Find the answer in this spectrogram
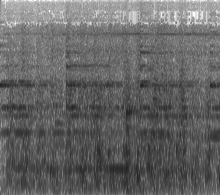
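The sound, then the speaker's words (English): A smoking freight engine rolls past in a steady, loud roar of rattling wheels and hissing, with thin high metallic whines running through it and no voices. “Later, May strides in high heels through a weedy lot and waits as a smoking freight engine passes by.”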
